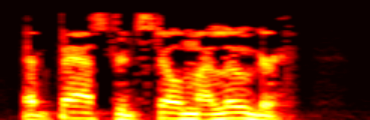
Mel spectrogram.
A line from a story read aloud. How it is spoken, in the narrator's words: he shouted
